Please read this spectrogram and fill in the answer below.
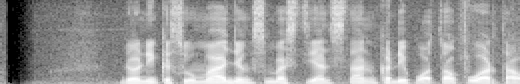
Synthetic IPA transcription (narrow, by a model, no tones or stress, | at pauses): donikəsumad͡ʒɨŋsəbast̪ianst̪ankɨrdipɔt̪ɔkəwart̪a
